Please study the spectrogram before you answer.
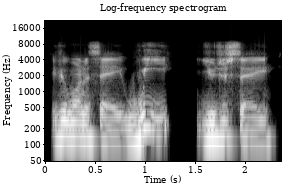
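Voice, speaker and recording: A person giving a casual lesson on an invented language, rambling, searching for words and correcting themselves, and repeating words slowly. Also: medium pitch, no echo.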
